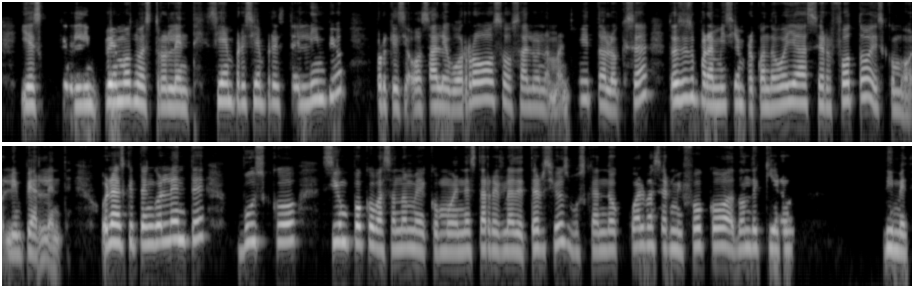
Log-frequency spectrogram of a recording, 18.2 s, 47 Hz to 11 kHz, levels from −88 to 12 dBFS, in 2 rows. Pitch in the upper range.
Yes: high, 210 Hz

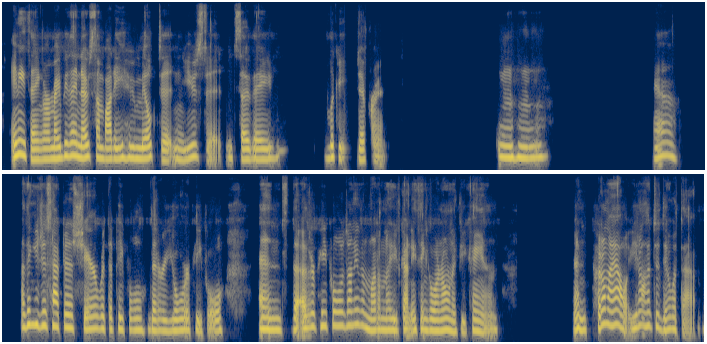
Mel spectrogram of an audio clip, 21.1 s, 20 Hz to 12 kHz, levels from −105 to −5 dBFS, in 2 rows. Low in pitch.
No: high, 190 Hz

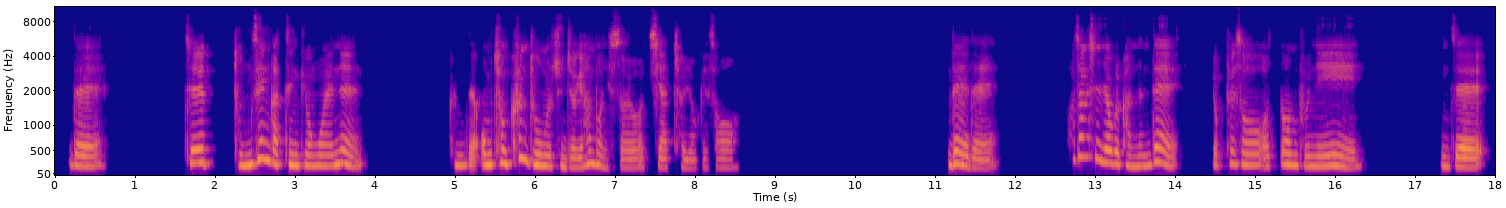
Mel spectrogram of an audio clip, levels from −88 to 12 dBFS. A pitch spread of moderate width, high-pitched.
Yes: average, 3.7 semitones; high, 210 Hz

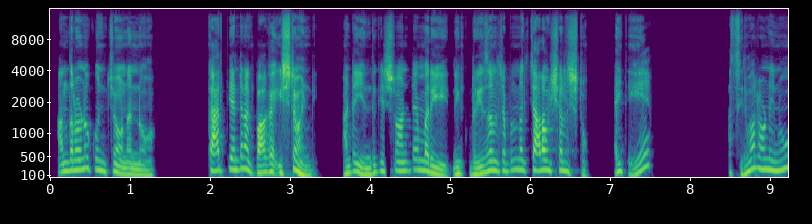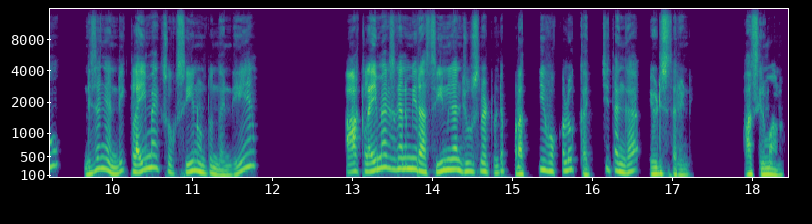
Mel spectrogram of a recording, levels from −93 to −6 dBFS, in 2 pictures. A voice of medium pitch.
Yes: medium, 180 Hz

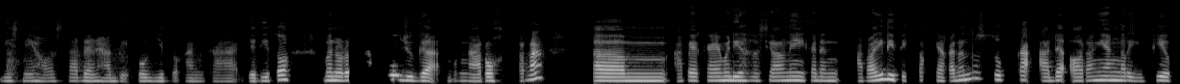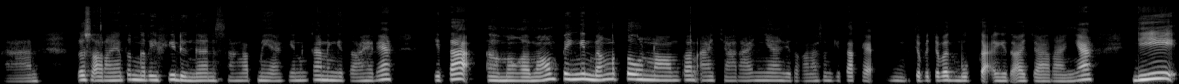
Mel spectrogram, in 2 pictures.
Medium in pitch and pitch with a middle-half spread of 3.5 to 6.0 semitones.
No: medium, 180 Hz; average, 2.7 semitones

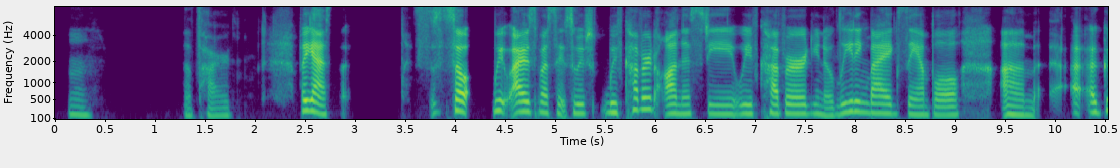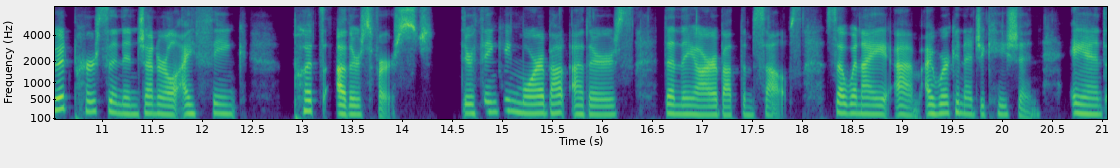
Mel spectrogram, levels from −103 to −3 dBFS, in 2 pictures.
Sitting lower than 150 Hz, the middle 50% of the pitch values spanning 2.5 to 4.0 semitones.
No: medium, 185 Hz; average, 2.8 semitones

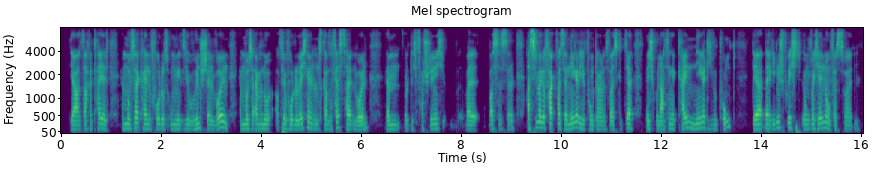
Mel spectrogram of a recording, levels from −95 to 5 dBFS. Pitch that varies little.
Yes: narrow, 2.2 semitones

